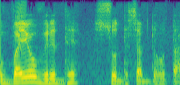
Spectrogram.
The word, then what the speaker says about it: वयोवृद्ध: की बात करें तो वयोवृद्ध शुद्ध शब्द होता है ठीक है एक सेकंड क्यों खिसक रहे हो भैया वयोवृद्ध शुद्ध शब्द होता है ना कि वैव विद्ध ठीक है य वाला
